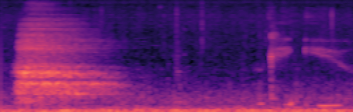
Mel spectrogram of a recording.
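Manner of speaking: very slow, breathy whisper drawn out; creepy tender whisper over the bound captive. Acted. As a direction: linger over each word in a whisper.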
